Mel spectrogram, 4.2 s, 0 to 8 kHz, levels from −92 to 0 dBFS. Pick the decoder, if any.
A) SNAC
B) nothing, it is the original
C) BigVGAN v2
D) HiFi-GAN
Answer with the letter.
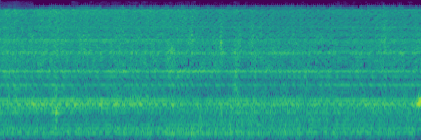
D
